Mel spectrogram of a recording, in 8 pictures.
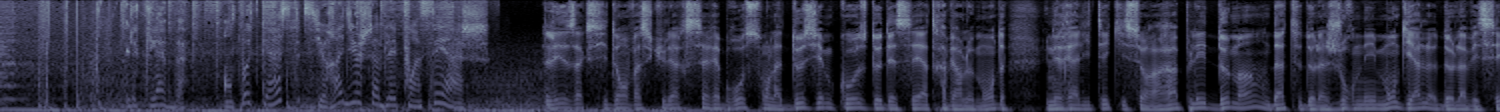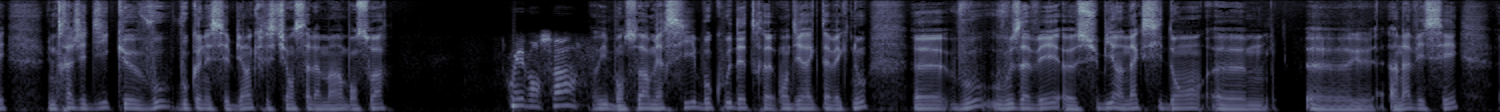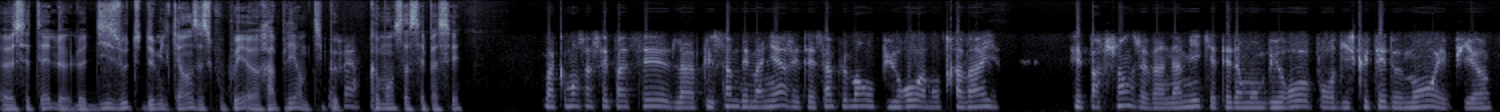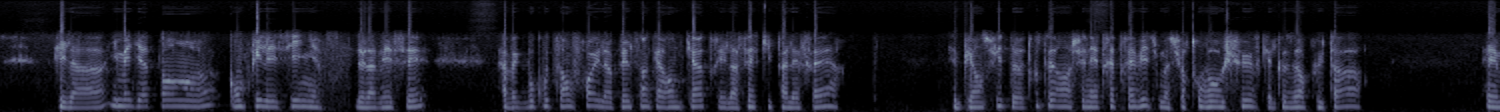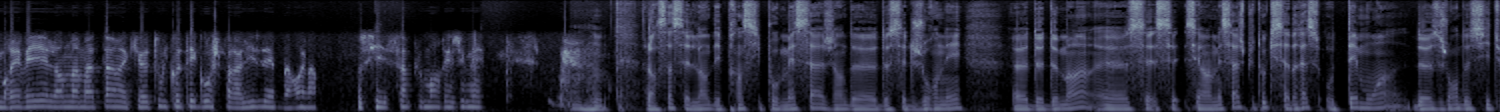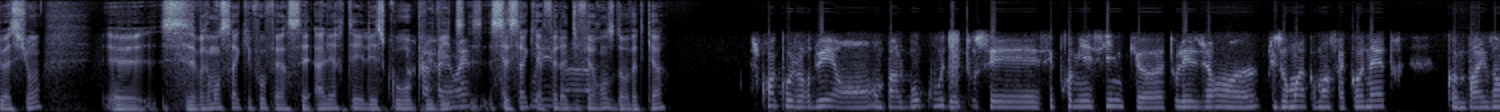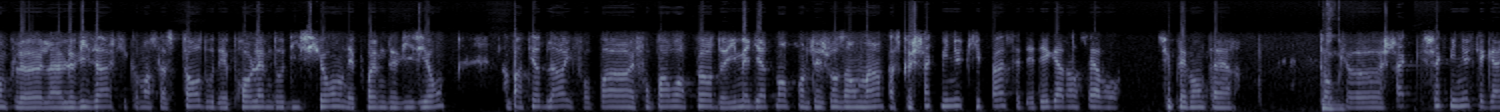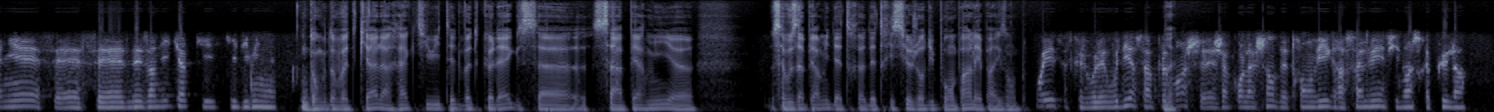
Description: Journée mondiale de l'AVC: Interview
